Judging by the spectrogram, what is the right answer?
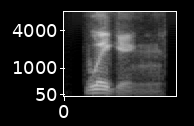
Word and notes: wigging: British English

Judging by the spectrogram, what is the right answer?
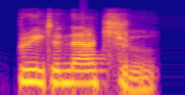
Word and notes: preternatural: Indian

